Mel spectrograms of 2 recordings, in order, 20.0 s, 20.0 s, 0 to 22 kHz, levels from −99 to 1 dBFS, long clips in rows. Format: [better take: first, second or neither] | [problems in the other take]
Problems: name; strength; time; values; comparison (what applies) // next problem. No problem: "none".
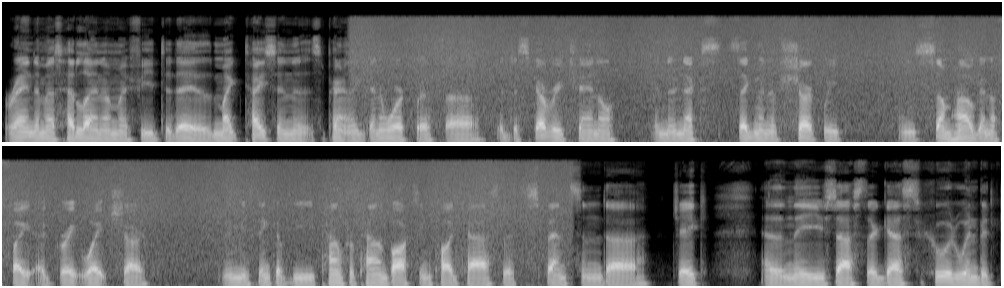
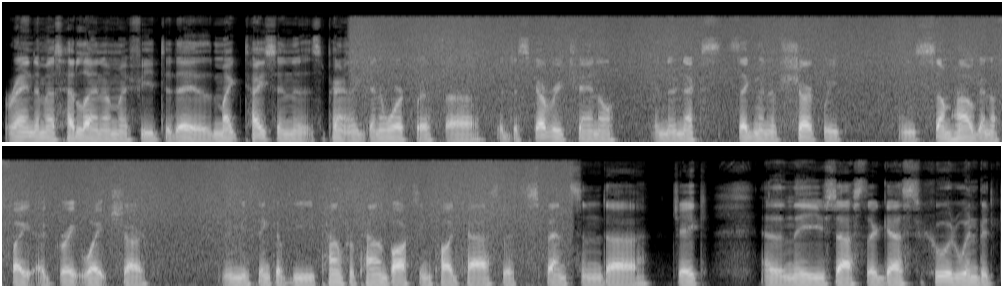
neither | hiss; loud; from 3.5 to 16 s; 10 dB below the speech; the same in both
